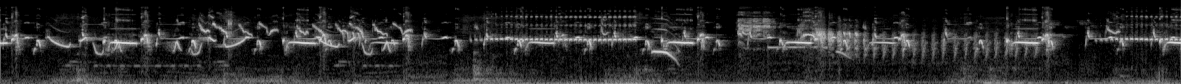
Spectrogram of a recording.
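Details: Lure recording of the common iora to attract birds: rapid looping whistled phrases, a sustained high note with chips, a falling slur, then buzzy rattling trills.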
